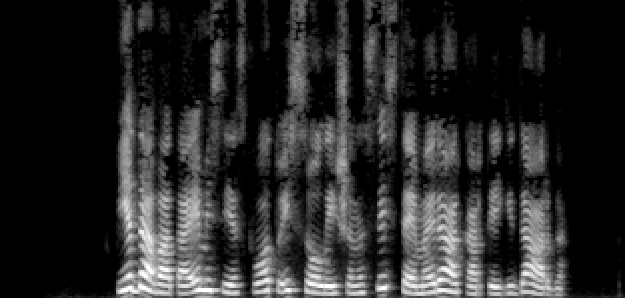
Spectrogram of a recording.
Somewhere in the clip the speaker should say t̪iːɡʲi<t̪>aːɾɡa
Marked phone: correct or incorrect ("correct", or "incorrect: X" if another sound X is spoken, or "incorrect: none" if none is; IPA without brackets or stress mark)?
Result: incorrect: d̪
